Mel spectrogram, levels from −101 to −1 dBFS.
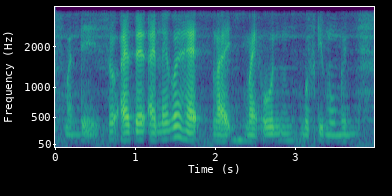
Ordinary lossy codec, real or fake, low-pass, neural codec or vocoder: none; fake; 3.6 kHz; autoencoder, 48 kHz, 32 numbers a frame, DAC-VAE, trained on Japanese speech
